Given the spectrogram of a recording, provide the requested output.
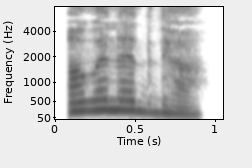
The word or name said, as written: ಅವನದ್ಧ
